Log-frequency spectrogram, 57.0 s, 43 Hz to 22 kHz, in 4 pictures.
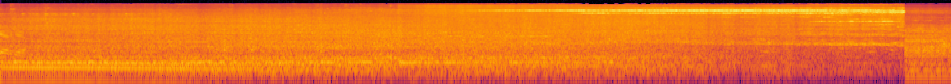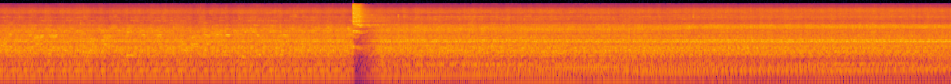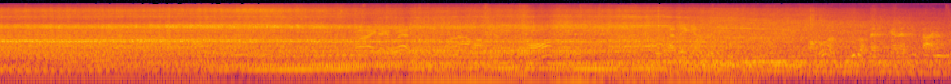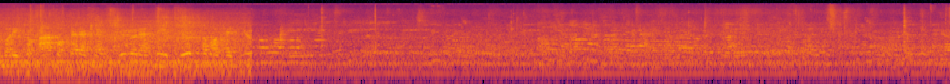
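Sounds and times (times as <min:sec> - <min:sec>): diesel locomotive passing: 0:00.0 - 0:46.6
train rumbling in: 0:00.0 - 0:46.6.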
